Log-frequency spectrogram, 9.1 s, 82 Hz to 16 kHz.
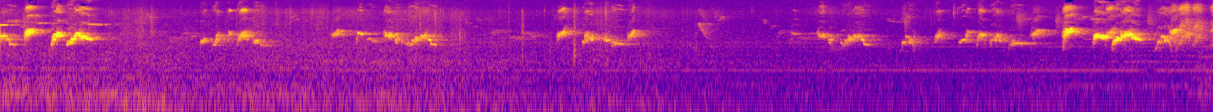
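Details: Wild Red-whiskered Bulbul flock leader chattering aggressively at a caged decoy bulbul during trapping, recorded on 10 February 2020. Bursts of sharp, scratchy chirps come in clusters separated by short pauses, with loud peaks near the start and the end.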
